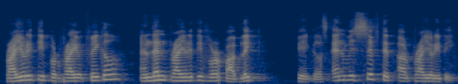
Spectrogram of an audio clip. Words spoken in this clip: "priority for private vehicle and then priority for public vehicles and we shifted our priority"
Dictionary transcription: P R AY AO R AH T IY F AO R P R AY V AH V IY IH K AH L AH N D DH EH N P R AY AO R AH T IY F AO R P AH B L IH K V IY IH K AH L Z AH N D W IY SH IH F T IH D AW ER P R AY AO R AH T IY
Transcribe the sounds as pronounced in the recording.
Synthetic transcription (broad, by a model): P R AY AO R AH T IY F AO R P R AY AH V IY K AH L AH N D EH N P R AY AO R AH T IY F AO R P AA B L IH K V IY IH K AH L S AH N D W IY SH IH F T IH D AW ER P R AY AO R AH T IY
